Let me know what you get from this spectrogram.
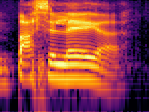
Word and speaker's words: basileia: Can everybody say basileia? – Basileia. – Accent on the ea. Basileia.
